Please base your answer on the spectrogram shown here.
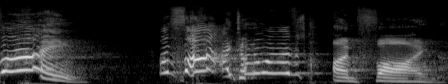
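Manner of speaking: very high, loud squeaky voice with stretched vowels. Retelling a scene where friends ask Ross if he's okay: high squeaky Ross voice. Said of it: "his voice gets real high and squeaky".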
